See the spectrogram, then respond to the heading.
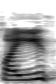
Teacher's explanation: را ساکن باریک پڑھیں گے، اس کے پیچھے یا ساکن آ گئی ہے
